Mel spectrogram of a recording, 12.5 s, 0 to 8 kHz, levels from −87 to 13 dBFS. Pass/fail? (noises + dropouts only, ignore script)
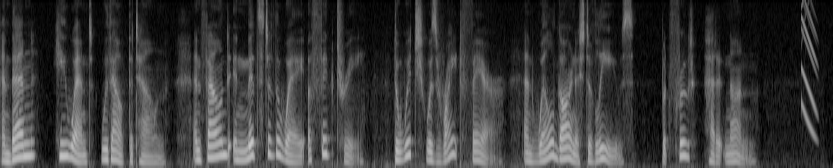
fail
